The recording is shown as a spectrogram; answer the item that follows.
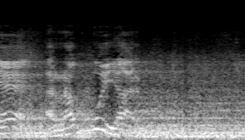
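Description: A man's voice speaking in Tamil, with pauses, over the steady low rumble of a moving vehicle.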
